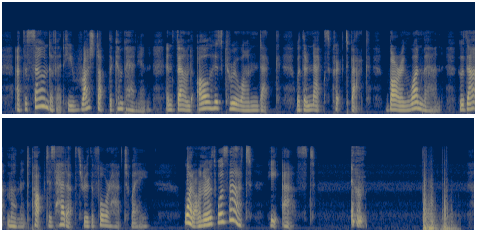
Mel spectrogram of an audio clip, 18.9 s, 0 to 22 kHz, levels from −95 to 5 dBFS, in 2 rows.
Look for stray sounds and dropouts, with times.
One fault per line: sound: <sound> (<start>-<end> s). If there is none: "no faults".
sound: cough (16.4-16.8 s)
sound: thud (17.9-18.7 s)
